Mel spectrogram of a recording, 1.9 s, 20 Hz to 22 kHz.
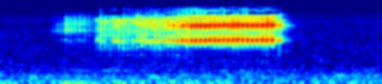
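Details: Japanese katydid song from 2 July 2023: a lone rasping buzz, high and shrill, that swells for roughly a second and ends abruptly, with calm surroundings.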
